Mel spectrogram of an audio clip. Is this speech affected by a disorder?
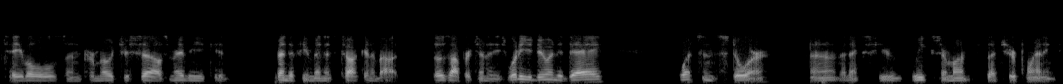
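No.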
